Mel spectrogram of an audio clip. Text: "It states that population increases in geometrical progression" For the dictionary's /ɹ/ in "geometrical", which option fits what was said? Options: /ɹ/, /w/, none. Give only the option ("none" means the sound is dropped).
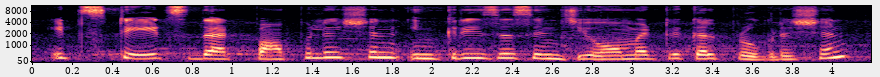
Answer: /ɹ/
